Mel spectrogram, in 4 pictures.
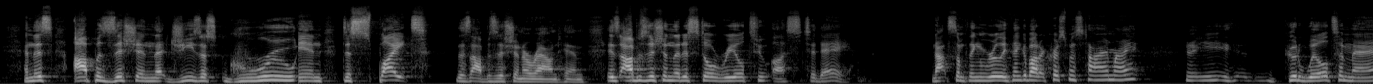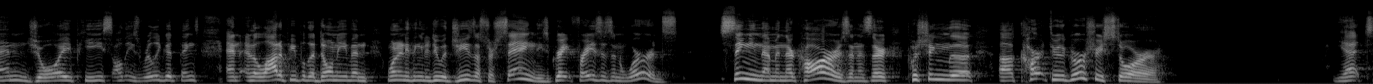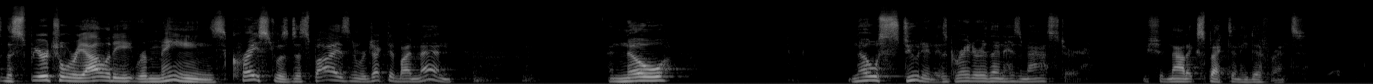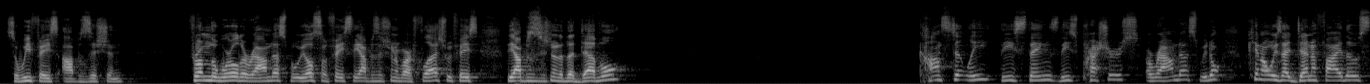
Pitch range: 145-195 Hz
